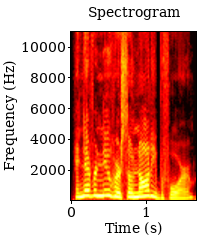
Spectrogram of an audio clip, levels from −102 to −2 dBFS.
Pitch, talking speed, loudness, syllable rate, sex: 275 Hz, 250 wpm, -14 LUFS, 7.5 syllables/s, female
